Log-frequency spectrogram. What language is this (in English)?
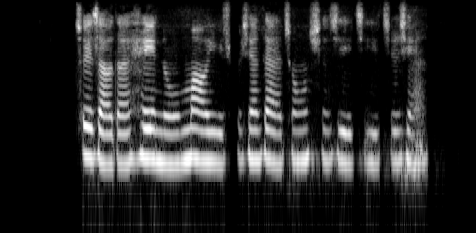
Chinese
